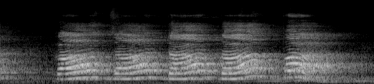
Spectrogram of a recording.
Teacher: पांच भागों को स्पर्श करती हुई निकलती है। कंठ से, तालु से, मूर्था से, दंत से और ओष्ठ से। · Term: स्पर्श व्यंजनों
